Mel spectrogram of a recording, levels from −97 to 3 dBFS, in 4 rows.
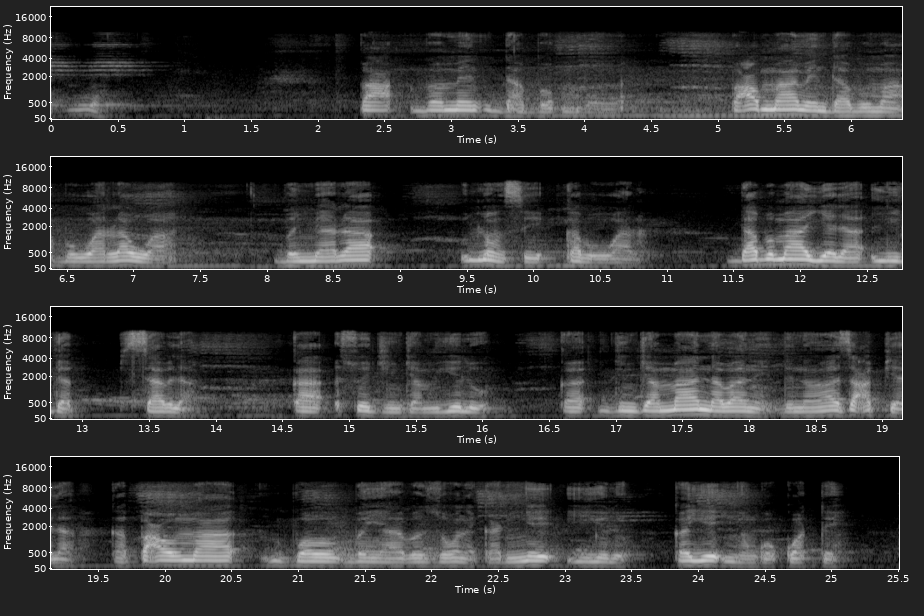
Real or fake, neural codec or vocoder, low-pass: real; none; 9.9 kHz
